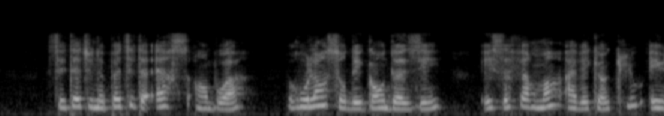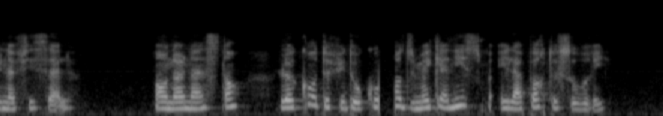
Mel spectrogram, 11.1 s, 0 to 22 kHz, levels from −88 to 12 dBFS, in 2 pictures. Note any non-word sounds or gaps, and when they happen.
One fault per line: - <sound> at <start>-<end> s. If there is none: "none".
- dropout at 8.7-8.8 s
